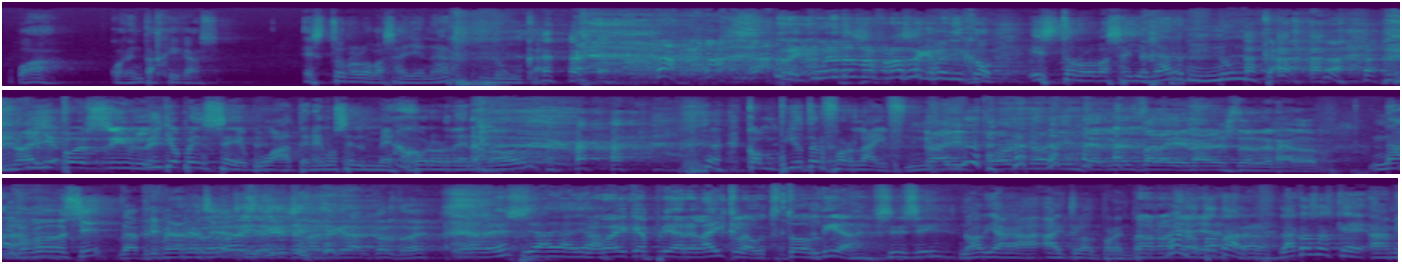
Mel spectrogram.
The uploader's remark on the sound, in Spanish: desde la Sala Barts de Barcelona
